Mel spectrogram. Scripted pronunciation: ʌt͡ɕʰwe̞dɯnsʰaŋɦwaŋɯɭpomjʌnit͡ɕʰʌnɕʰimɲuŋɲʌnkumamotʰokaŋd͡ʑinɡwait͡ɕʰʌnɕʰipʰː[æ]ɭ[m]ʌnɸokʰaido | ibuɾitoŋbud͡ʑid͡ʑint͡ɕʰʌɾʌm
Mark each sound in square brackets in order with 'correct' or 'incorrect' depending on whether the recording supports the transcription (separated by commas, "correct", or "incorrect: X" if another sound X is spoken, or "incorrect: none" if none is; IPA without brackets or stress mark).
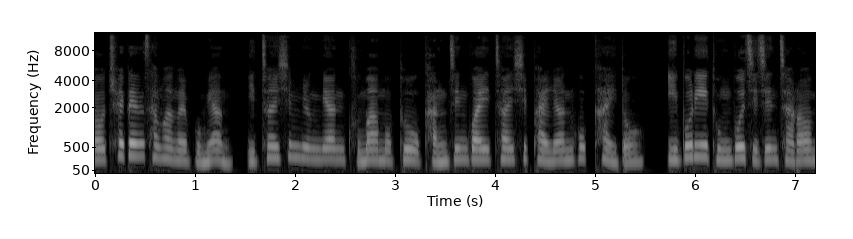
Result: incorrect: a, incorrect: ɲ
